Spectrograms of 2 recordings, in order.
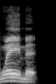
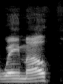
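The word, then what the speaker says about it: Weymouth: um what's the uh Google Maps they pronounce it way mouth but those that were born and raised there pronounce it Whit w y Mi T way W but the t is sort of silent so it's just like wait it yeah having a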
